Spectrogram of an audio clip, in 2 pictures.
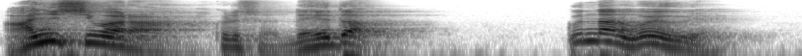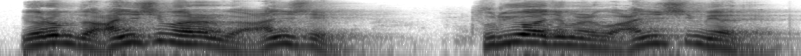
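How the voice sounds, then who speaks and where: A man's voice: fairly high pitch, sing-song, quick pace. A man preaching a Friday sermon as pastor, asking the congregation questions and answering them himself.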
